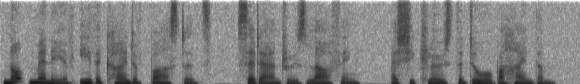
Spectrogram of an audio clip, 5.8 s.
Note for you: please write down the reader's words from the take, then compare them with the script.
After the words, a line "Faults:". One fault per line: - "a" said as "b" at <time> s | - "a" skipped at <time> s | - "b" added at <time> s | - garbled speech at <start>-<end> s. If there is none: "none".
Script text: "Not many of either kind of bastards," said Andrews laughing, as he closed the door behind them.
"Not many of either kind of bastards," said Andrews laughing, as she closed the door behind them.
Faults:
- "he" said as "she" at 4.0 s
